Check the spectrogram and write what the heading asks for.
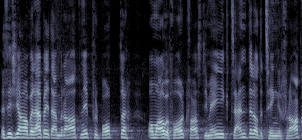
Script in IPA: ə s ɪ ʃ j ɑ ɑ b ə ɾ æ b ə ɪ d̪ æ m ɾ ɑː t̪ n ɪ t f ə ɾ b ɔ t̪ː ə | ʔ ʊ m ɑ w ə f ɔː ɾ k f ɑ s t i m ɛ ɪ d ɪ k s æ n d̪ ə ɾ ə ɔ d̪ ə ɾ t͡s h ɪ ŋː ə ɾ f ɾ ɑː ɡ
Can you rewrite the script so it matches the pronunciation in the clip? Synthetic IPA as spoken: ə s ɪ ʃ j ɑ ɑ b ə ɾ æ b ə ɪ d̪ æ m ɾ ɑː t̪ n ɪ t f ə ɾ b ɔ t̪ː ə | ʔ ʊ m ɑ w ə f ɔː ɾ k f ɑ s t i m ɛ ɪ n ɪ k t͡s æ n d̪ ə ɾ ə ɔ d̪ ə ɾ t͡s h ɪ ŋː ə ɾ f ɾ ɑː ɡ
